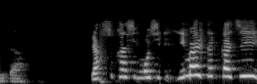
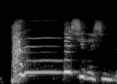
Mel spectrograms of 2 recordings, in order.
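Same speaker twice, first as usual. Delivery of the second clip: 반드시 stressed hard and firm; 12 semitones higher than usual. Leading listeners in repeating a phrase, stress on 반드시. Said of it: "반드시에다가 액센트를 넣는 거예요".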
